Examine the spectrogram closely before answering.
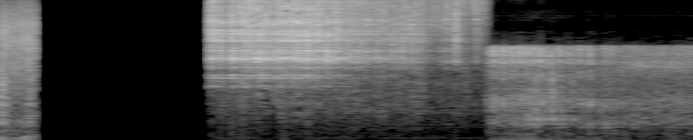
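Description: Roasted coffee beans clatter into a metal drum.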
